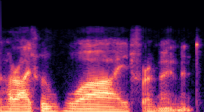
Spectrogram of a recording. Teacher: on the word wide, for example, I extended the I sound in the middle to make it actually sound like it was wide.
